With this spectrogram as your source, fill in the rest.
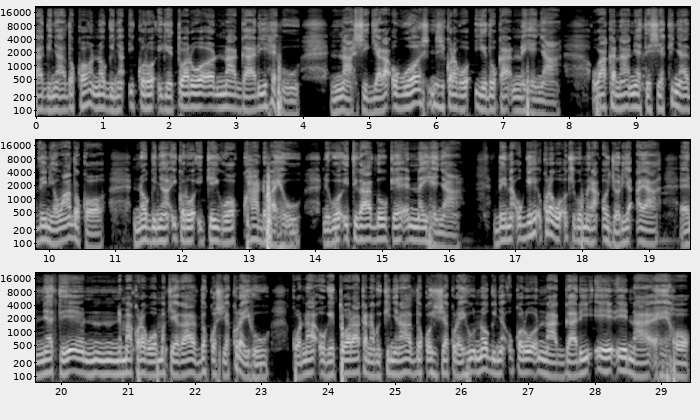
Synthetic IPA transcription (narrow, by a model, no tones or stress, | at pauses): aɡiɲaðɔkɔnɔɡiɲaʔikɔɾoɔʔiɣetwaɾwɔnaɡaɾiɦɛhu | naʃiɣiaɣaʔoɣwɔneʃ̬ikɔɾaɣoɔiɣeðokanaihɛɲa̰ | wakananeateʃiakiɲaðeneɔwaðɔkɔnɔɡiɲaʔikɔɾoɔʔikeiɣwɔkhadohahɛhuneɣwɔʔitiɣaðokɛnaiɦɛɲa̰ | ðena̰ʔoɡekɔɾaɣwɔʔokiɣomeɾaʔɔd͡ʒɔɾiaʔajaneate | nemakɔɾaɣwɔmakeaɣaðɔkɔsjakoɾaiɦukwɔnaʔoɣetwɔɾakanaɣikiɲeɾaðɔkɔhisiakoɾaiɦunɔɡiɲaʔokɔɾwɔnaɡaɾinahɛhɔ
